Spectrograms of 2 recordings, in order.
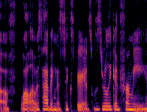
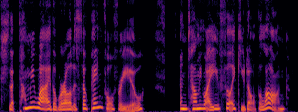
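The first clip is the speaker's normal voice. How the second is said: words catching on held-back tears, choked up; 3 semitones higher than usual. Recounting what a woman asked the speaker, about to cry. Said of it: "I'm sorry, I'm gonna cry".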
